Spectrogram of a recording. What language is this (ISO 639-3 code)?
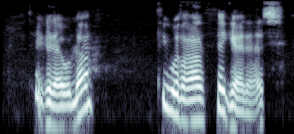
kab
